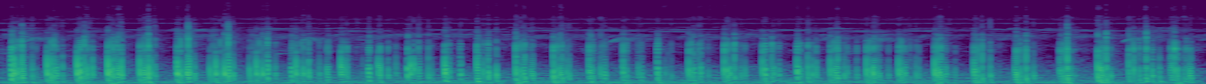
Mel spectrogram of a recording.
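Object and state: Plastic tablet folio case, fingernail taps.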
